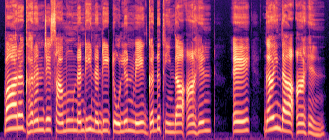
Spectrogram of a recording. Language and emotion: Sindhi, neutral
